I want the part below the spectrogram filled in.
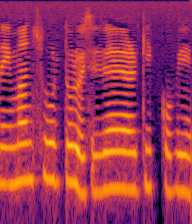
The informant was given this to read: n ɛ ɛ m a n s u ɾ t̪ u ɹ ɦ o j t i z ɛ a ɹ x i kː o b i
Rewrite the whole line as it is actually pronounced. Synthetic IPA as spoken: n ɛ i m a n s u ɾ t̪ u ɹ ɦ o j s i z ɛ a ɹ k i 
